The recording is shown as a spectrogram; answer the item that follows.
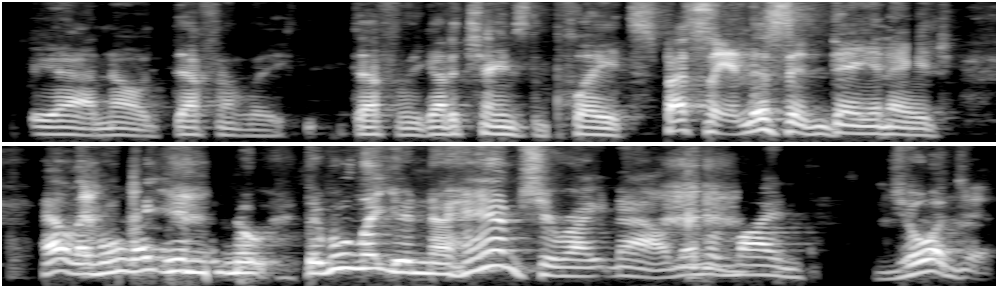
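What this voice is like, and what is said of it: Brooklyn New York accent. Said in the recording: “Nothing like a Brooklyn Marine on your show... With this accent, they don't even let me in the state.”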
